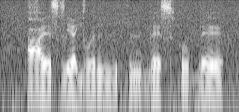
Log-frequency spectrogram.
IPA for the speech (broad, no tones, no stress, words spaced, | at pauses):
ʕɛːslʲɑjoə̯ɾɨː hɨːbɛːsho bɛ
